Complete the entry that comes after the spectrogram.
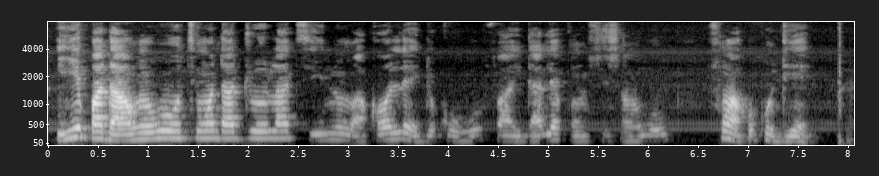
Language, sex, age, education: Yoruba, male, 30-45, tertiary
